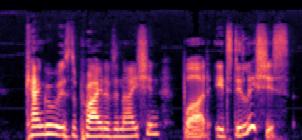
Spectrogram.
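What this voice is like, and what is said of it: Poor attempt at Australian accent. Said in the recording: “What a bad accent.”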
